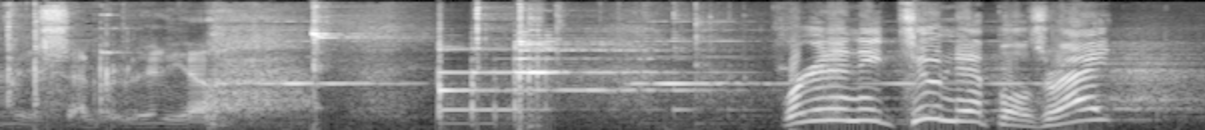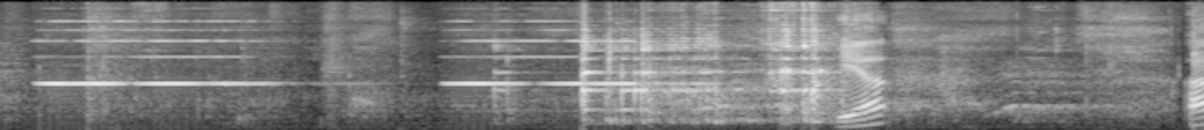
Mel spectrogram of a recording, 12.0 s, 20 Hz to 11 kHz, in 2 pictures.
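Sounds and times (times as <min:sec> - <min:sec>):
electronic beeper tone: 0:01.3 - 0:05.6, 0:06.2 - 0:07.6, 0:08.2 - 0:10.2.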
